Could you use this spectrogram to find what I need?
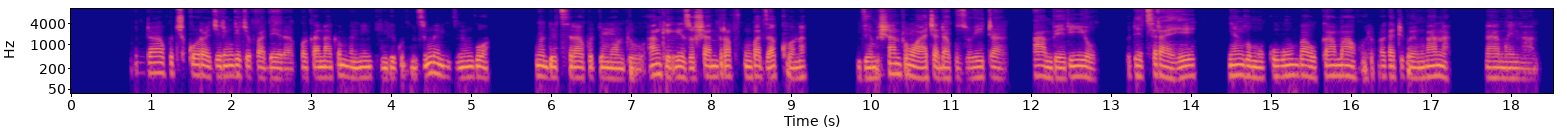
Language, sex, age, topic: Ndau, male, 18-24, education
